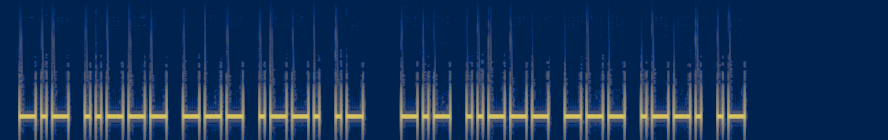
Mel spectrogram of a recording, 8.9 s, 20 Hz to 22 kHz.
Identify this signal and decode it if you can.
Morse code, heard as a keyed tone, about 22 wpm, 700 Hz. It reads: K2OPA K2OPA
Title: USA Call Signs Repeated 3x 22wpm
